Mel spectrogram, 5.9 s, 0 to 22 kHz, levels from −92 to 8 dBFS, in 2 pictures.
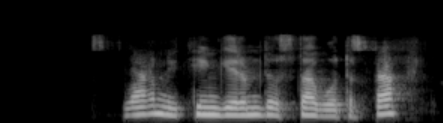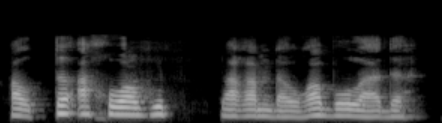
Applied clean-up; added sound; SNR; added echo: neural mask model DeepFilterNet 3.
